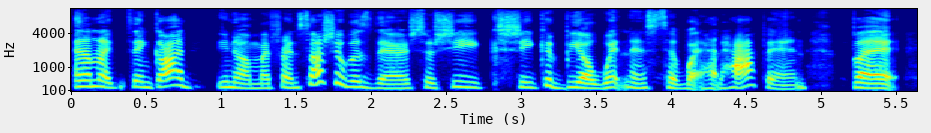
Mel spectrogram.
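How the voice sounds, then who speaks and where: A woman's voice: mid-range voice, lively intonation, fairly quick, a bit bright, no room sound. A woman co-hosting a podcast, telling a personal story in a candid, conversational way with frequent filler words. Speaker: podcast co-host.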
